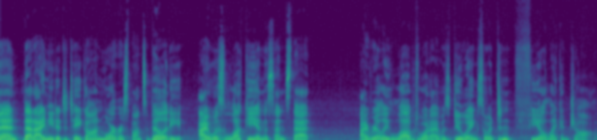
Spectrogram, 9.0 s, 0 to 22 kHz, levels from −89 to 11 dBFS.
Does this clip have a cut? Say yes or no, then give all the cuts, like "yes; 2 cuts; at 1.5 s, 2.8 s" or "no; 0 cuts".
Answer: no; 0 cuts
